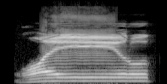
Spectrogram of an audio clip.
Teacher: غیرک، غین حروف مستعلیہ میں سے ہے، موٹا پڑھیں گے۔ یالین ہے، تھوڑا نرمی کے ساتھ کھینچ کر پڑھیں گے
